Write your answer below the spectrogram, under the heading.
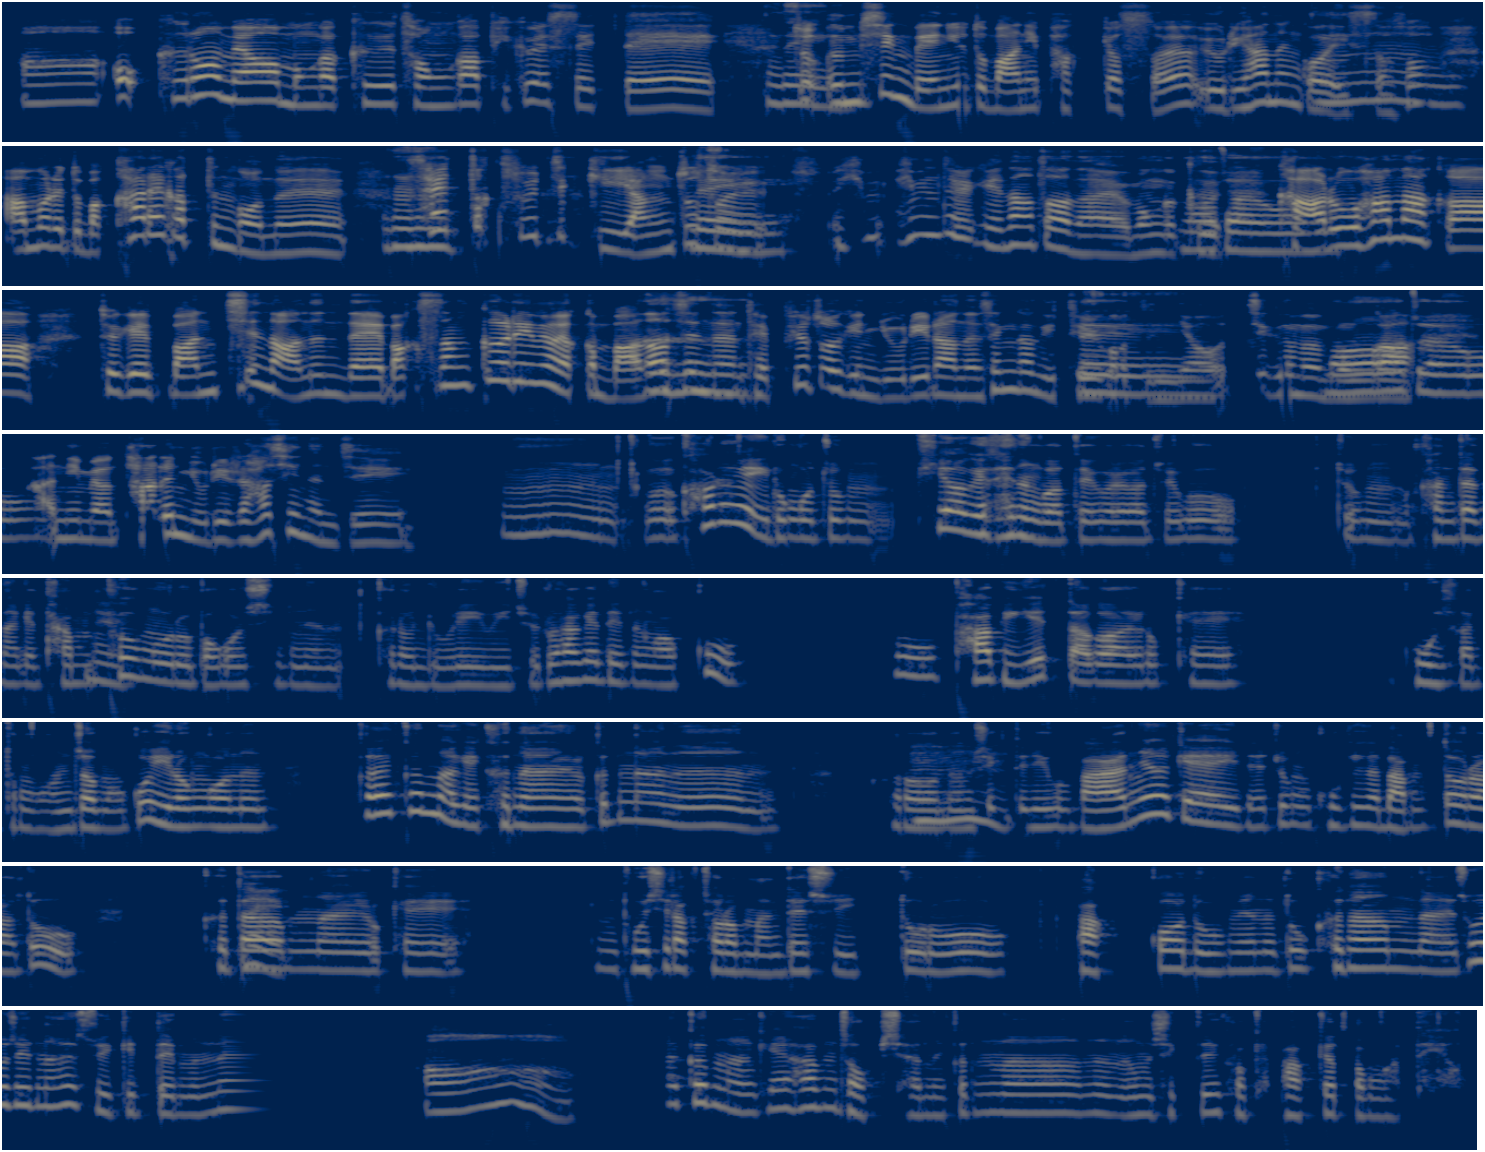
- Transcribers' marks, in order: laugh; laugh; other background noise; laughing while speaking: "되는 것"; tapping; distorted speech
- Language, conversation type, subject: Korean, podcast, 요리하다가 실수 때문에 뜻밖의 발견을 한 적이 있나요?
